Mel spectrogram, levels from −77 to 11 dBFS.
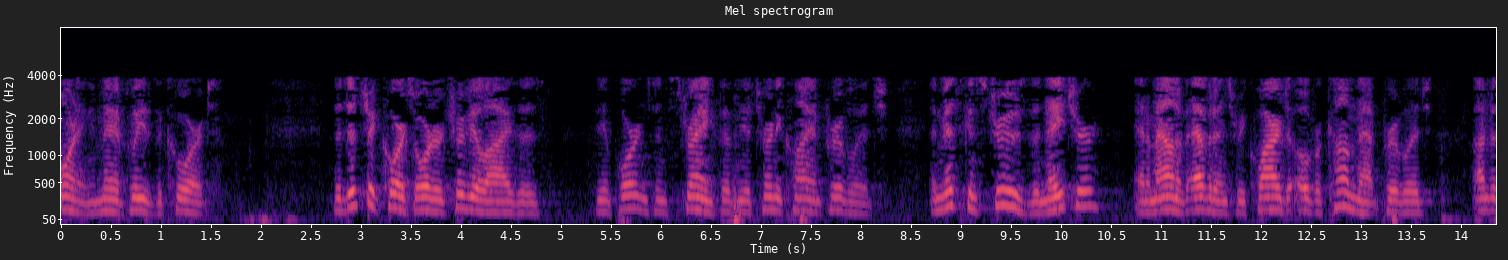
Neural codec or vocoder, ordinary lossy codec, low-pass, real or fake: none; AAC, 16 kbps; 7.2 kHz; real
